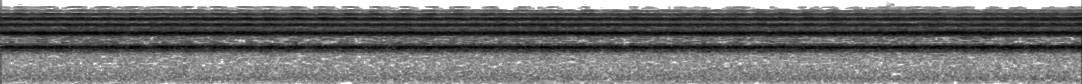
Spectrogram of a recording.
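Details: Many higurashi cicadas produce a constant metallic ringing tone with several bright overtones, level and unchanging for the whole stretch, with no other sounds.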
